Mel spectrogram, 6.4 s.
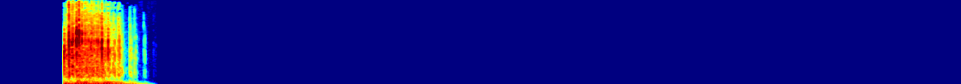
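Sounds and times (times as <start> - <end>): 
deck of cards shuffling: 0.4 - 1.0.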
